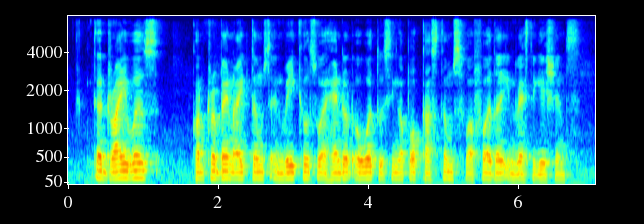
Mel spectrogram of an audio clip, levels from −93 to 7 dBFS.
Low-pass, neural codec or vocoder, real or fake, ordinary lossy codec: 7.2 kHz; none; real; none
